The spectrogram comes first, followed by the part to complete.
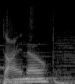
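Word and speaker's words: Deino: I still call a like the Pokemon Danny no instead of Dino I know it's Dino but I just got too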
